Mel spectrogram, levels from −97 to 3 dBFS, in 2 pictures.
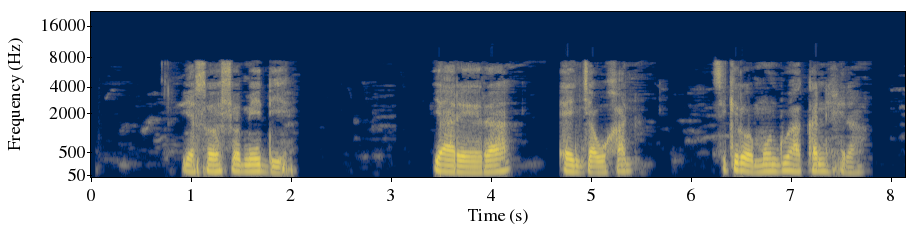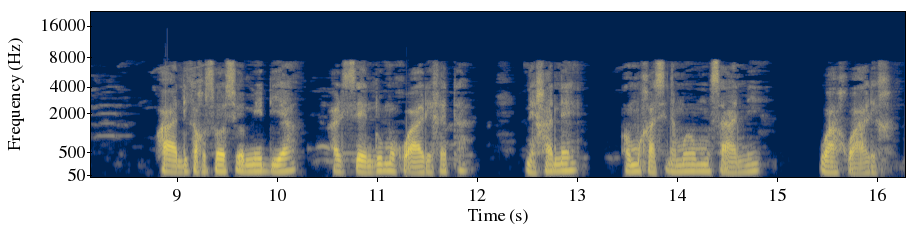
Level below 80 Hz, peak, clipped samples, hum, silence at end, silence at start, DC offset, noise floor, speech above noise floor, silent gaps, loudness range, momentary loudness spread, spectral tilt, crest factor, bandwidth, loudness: -52 dBFS; 0 dBFS; under 0.1%; none; 0.15 s; 0.9 s; under 0.1%; -61 dBFS; 46 dB; 2.10-2.24 s, 2.37-2.48 s, 3.24-3.30 s, 4.57-4.68 s, 12.05-12.10 s, 13.14-13.28 s, 15.19-15.43 s; 4 LU; 13 LU; -5.5 dB/octave; 18 dB; 8 kHz; -16 LUFS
